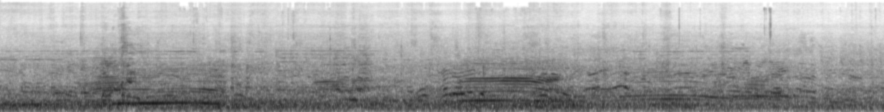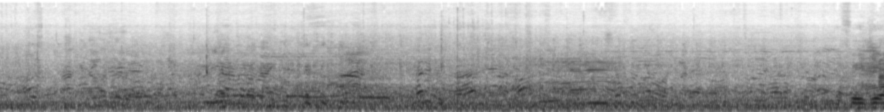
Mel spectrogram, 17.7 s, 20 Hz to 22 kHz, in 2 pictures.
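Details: Heifer calf at the Nandail Chourasta cattle market, 10/04/2025. A few short, low moos come early and midway, buried in a long stretch of constant crowd talk, bargaining voices and background music.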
